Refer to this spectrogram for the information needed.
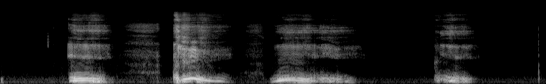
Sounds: Throat clearing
